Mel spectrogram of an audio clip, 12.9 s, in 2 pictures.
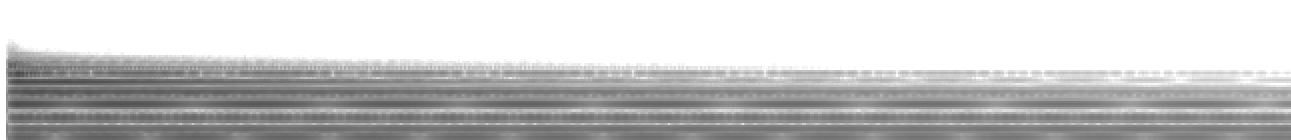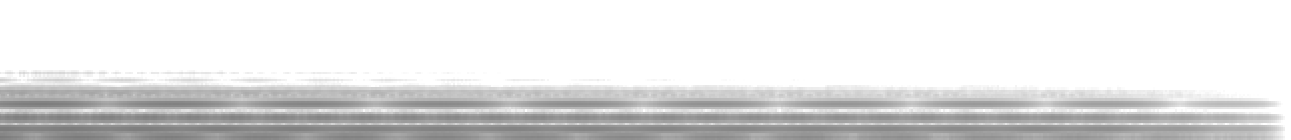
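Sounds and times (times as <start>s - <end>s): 
Tibetan singing bowl: 0.0s - 12.9s.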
